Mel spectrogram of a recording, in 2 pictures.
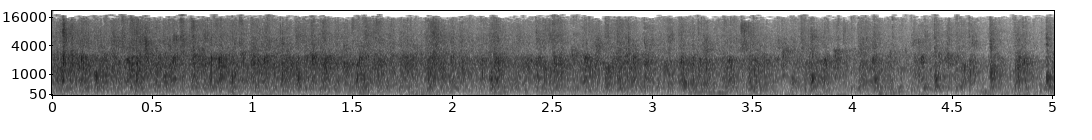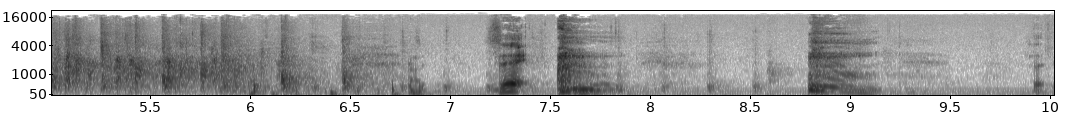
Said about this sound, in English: Would you please, with your applause, welcome Taro Aso. We're delighted to have him here with us today.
